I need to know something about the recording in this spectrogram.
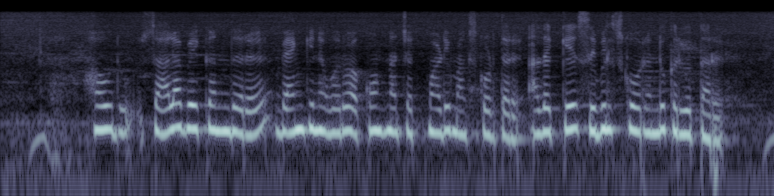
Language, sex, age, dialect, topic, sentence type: Kannada, female, 25-30, Central, banking, question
